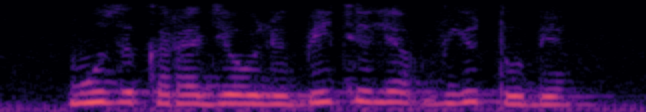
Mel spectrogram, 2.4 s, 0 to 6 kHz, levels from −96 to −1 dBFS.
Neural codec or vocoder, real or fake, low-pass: none; real; 5.4 kHz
